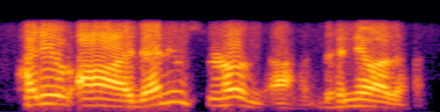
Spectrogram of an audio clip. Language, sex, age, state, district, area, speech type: Sanskrit, male, 45-60, Kerala, Kollam, rural, conversation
